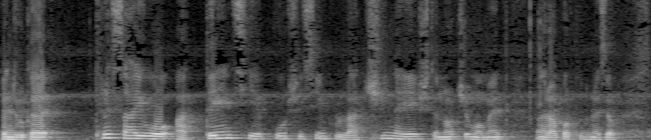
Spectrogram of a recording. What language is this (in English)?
Romanian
